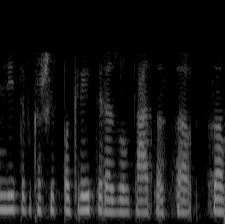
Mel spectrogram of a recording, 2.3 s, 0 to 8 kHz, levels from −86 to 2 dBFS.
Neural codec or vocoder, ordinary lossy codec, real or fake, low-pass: none; AAC, 16 kbps; real; 7.2 kHz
